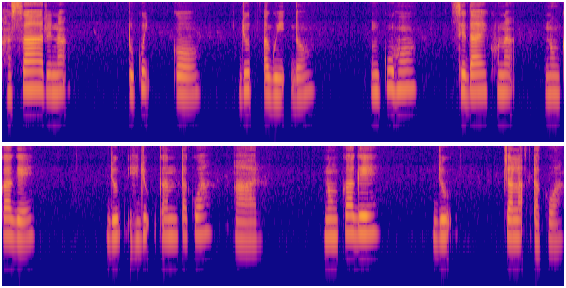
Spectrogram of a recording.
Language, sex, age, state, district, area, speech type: Santali, female, 18-30, West Bengal, Bankura, rural, spontaneous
